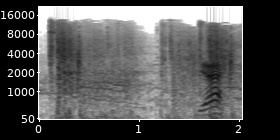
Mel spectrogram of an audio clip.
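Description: A musket fires with a loud bang.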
